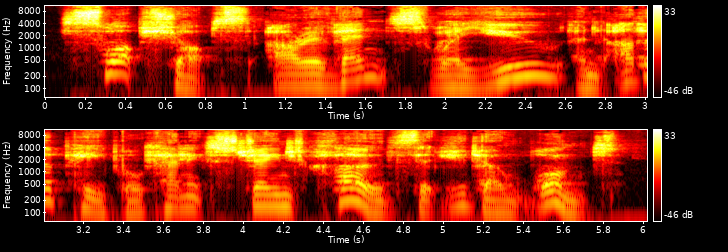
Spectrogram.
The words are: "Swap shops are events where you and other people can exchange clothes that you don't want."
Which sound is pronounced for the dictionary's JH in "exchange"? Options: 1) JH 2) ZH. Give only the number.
2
